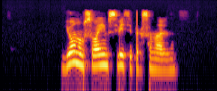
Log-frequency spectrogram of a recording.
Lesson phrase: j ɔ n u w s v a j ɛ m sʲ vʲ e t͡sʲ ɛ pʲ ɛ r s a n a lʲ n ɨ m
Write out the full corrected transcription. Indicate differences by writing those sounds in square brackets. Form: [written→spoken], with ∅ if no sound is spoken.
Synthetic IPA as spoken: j ɔ n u w s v a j [ɛ→i] m sʲ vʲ e t͡sʲ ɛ pʲ ɛ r s a n a lʲ n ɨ m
